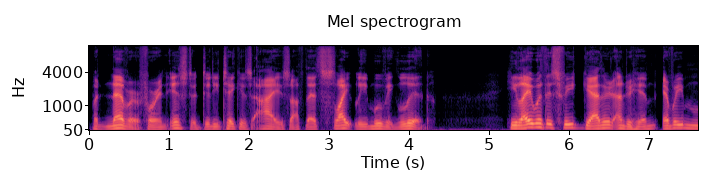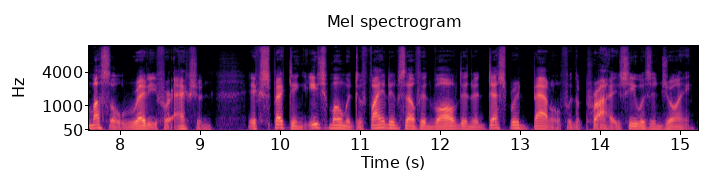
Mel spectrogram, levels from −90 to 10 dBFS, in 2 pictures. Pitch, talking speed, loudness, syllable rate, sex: 95 Hz, 175 wpm, -22 LUFS, 5.0 syllables/s, male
